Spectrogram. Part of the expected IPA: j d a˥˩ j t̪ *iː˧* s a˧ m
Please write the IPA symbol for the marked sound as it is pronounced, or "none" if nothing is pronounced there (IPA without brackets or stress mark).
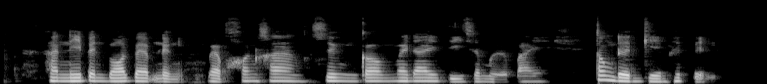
iː˧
